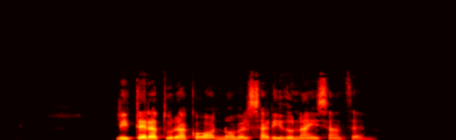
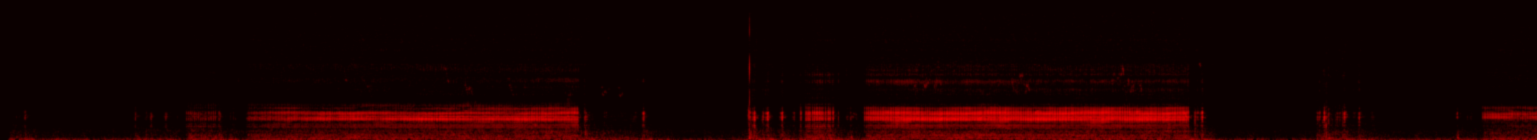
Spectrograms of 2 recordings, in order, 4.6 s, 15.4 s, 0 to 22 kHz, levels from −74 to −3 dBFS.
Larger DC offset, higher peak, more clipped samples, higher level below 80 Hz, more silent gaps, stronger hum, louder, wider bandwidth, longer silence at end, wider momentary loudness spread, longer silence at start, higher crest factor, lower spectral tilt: neither; first, -4 dBFS vs -22 dBFS; neither; second, -82 dBFS vs -74 dBFS; neither; neither; first, -24 LUFS vs -45 LUFS; second, 11.5 kHz vs over 20 kHz; first, 0.85 s vs 0 s; about the same, 17 LU vs 19 LU; first, 1.15 s vs 0.05 s; about the same, 24 dB vs 28 dB; first, -3 dB/octave vs -1.5 dB/octave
